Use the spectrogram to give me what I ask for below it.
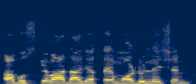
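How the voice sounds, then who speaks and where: Indian guy teaching physics online, kinda high voice, dry dull lo-fi sound, keeps quizzing himself and saying students' names. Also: steady tone, no echo. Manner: asks and answers his own questions, mixes English terms into Hindi; slows down to dictate English definitions. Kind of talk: live online class lecture.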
